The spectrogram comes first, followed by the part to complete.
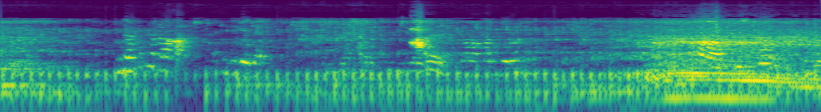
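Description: Motorcycle engine idling with a rapid, even pulse, under indistinct voices at the counter.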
